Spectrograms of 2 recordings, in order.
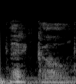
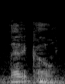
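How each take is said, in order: First: Breathy unvoiced whisper of the same words. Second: Said in the usual way. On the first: Shown as a demonstration. Worship leader whispering surrender to the listeners. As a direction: let it go, barely breathed. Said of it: "repeated after plain take". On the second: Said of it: "repeated as a whisper".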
